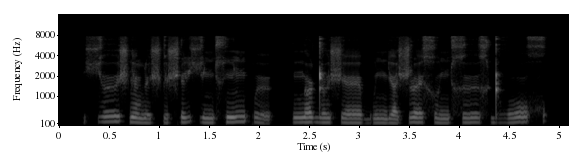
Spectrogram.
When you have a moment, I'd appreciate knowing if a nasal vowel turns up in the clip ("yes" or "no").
yes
